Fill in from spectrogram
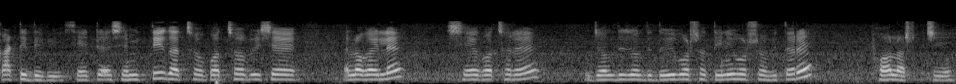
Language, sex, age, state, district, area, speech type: Odia, female, 30-45, Odisha, Malkangiri, urban, spontaneous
